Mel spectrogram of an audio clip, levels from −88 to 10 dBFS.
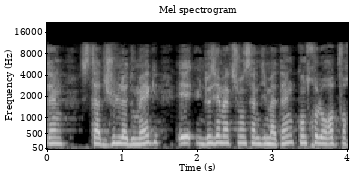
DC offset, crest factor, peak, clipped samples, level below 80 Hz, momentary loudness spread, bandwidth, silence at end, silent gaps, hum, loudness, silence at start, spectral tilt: under 0.1%; 12 dB; -2 dBFS; under 0.1%; -46 dBFS; 4 LU; 11.5 kHz; 0 s; none; none; -15 LUFS; 0 s; -5 dB/octave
